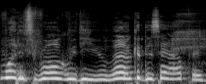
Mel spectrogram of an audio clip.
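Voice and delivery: very high, tearful, crying motherly lament. Retelling a mother at the dinner table upset over her child, imitating mom crying. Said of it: "she legit was crying like".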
